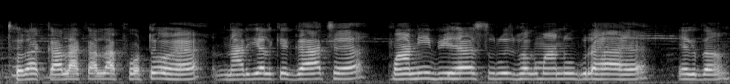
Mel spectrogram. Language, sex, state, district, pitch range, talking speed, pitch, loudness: Hindi, male, Bihar, Araria, 240-260 Hz, 140 wpm, 250 Hz, -16 LUFS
